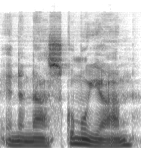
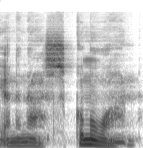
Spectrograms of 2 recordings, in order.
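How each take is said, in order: First: The word ends with a 'yan' sound. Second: The word ends with a 'wan' sound. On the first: This is the usual form. "Instead of" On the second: This is how people in one community say it. "they say"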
